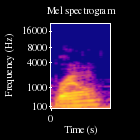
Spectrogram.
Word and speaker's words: Braun: in the playoffs, but Braun, I don't know if is it Braun or Brown? They say Brown, but it looks like Braun. Yeah, I think it's pronounced Brown, but it looks like Braun.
